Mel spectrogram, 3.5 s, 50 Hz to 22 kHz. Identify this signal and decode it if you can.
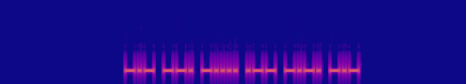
Morse code, heard as a keyed tone, about 50 wpm, 700 Hz. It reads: KG6WCK
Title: USA Call Signs Repeated 3x 50wpm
